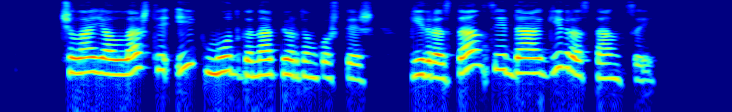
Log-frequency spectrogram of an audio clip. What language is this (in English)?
Mari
